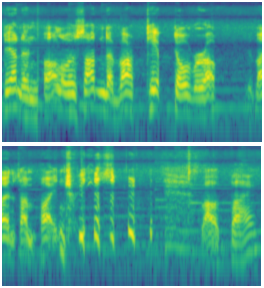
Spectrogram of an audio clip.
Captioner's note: laughing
